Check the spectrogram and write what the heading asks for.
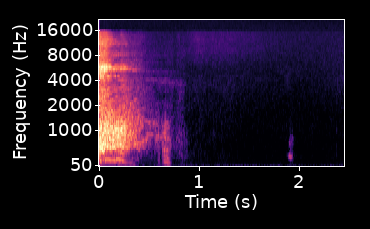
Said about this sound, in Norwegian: Da puster vi godt inn, og så holder vi pusten. Og pust ut.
